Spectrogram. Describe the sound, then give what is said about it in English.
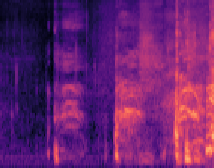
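A strained, choked-back throaty sound rises into a few harsh, muffled coughing bursts, fairly loud, as a seated person tries to hold in a cough in public after a sip of water went down the wrong pipe. “I took a sip of water, just went down the wrong pipe”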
